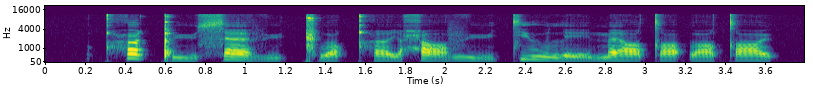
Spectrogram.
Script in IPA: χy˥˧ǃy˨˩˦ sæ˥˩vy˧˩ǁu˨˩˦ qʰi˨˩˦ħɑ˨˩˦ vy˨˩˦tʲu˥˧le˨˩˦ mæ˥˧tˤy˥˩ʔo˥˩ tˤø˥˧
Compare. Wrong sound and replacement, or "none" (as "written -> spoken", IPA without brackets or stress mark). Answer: χ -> qʰ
